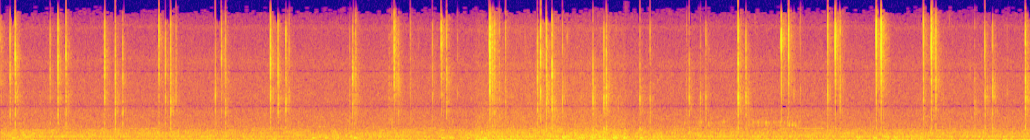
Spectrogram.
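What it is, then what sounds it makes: Glass nail polish bottle. Long polished nails tap a small glass nail polish bottle with a black cap, partly filled with blue-silver polish, held in the hands. Quick, irregular, bright clicking taps with very short ring sit over a low steady background rumble, growing slightly louder after about five seconds.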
